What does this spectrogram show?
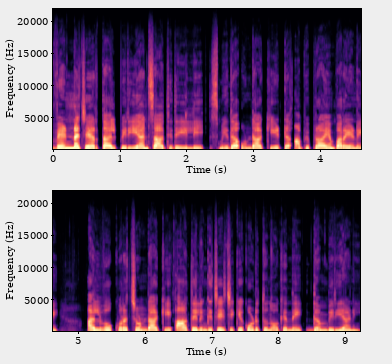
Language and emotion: Malayalam, neutral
